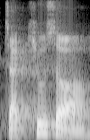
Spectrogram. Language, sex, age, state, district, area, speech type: Odia, male, 30-45, Odisha, Dhenkanal, rural, read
